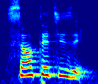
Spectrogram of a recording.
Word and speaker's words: synthétiser: changements climatiques synthétiser synthétiser synthétiser le TH se prononce tout simplement comme si le H n'existait pas synthétiser et donc c'est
